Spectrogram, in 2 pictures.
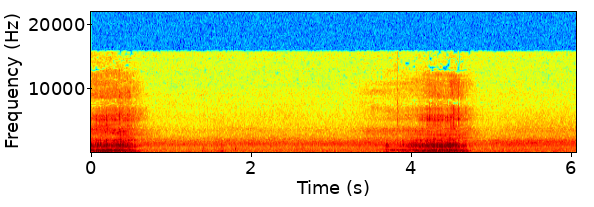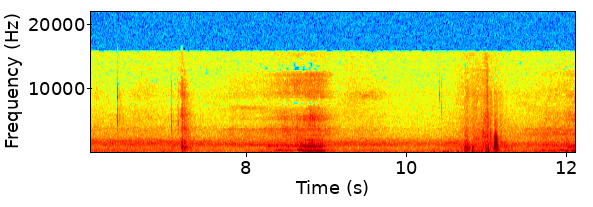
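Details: Man asleep on a beanbag, snoring with slow, rough breaths about 14 a minute, with clicks and small mouth noises between them, as if eating in his sleep.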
